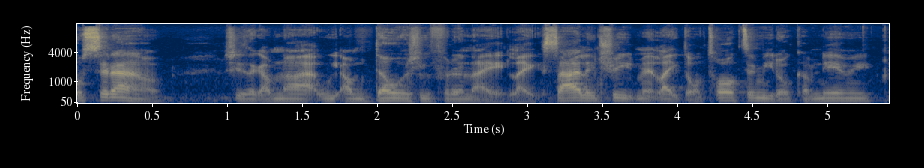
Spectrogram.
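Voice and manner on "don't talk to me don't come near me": ordinary talk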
